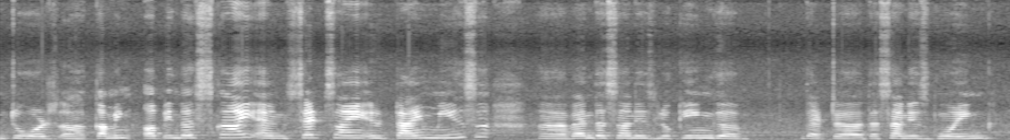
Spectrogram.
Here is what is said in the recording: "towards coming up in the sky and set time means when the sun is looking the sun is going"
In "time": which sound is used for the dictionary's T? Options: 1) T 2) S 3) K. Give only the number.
2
